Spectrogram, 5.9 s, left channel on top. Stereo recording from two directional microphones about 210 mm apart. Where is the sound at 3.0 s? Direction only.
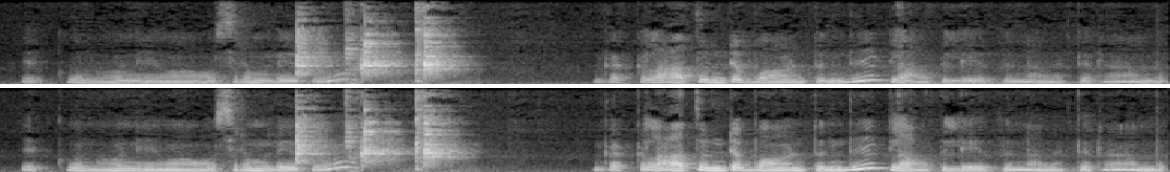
50° right (ahead or behind).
